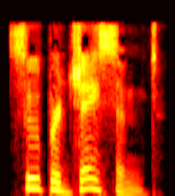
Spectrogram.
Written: superjacent

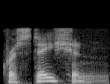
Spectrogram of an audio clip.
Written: crustacean

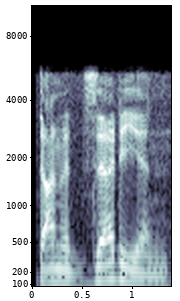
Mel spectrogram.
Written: Donizettian

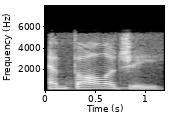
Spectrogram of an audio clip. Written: anthology

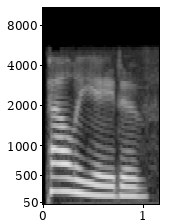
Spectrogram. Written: palliative

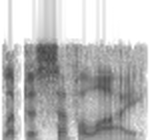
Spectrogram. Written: leptocephali

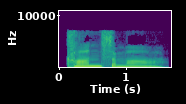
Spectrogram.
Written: khansamah

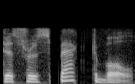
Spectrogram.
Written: disrespectable

